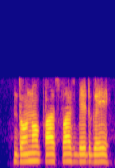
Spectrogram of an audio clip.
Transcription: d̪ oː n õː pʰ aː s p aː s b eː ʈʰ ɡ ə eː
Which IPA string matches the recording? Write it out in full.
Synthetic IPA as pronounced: d̪ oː n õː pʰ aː s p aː s b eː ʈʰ ɡ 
